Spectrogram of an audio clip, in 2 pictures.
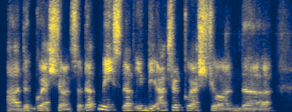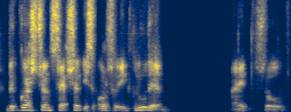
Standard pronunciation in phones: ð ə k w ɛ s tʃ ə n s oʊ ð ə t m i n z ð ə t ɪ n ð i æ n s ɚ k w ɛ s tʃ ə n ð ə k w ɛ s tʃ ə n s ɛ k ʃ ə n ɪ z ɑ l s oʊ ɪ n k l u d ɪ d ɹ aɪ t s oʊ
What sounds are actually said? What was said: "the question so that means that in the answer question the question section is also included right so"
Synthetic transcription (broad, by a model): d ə k w ɛ s tʃ ə n s oʊ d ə t m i n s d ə t ɪ n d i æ n s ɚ k w ɛ s tʃ ə n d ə k w ɛ s tʃ ə n s ɛ k ʃ ə n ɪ s ɑ l s oʊ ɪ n k l u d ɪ d ɹ aɪ t s oʊ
